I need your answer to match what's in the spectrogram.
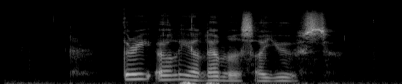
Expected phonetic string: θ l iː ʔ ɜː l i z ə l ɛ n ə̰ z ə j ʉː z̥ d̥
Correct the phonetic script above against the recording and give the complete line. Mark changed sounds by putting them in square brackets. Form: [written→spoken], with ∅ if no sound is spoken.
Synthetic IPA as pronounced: θ [l→ɹ] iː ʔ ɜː l i [z→∅] ə l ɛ [n→m] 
